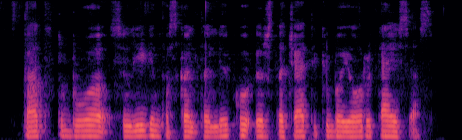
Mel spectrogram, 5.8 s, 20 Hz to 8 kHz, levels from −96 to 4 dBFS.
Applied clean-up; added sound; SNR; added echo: neural mask model Resemble Enhance denoiser.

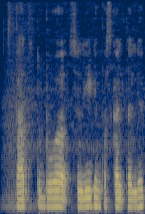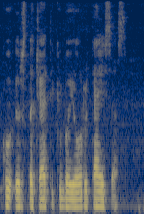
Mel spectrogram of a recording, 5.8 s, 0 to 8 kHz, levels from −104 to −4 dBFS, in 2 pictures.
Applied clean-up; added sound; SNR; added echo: none; none; none; none.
